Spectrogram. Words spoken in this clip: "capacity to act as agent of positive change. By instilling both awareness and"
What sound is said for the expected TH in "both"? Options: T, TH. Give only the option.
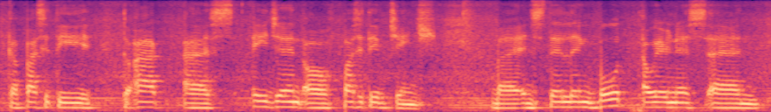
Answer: T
